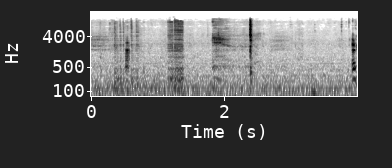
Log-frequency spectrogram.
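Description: Low steady hum of a stopped car with its engine idling, heard from inside the cabin, with a few brief rustles and one sharp click about two and a half seconds in as things are handled in the seat.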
